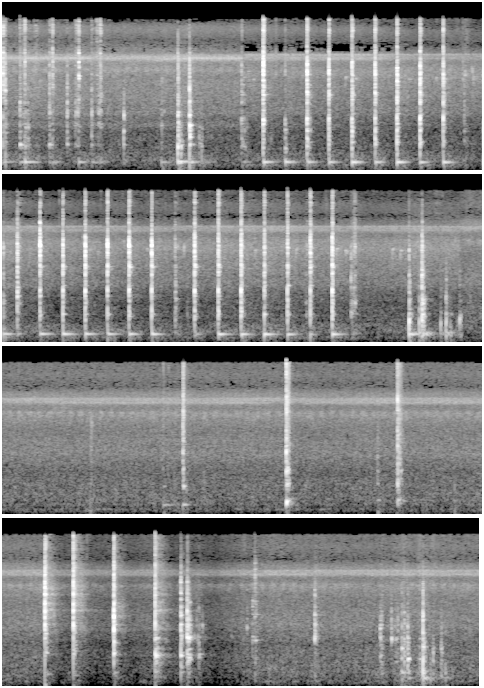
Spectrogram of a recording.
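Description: Repeated knocks of a hand tool striking bamboo, fast and even at about three a second for some twelve seconds, then stopping. After that come single, scattered knocks and a short flurry near the end.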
